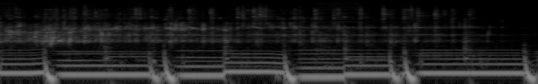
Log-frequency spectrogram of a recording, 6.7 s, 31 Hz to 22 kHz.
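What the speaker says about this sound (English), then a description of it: "We're gonna fill our mixing glass with ice and stir it for about 60 revolutions or 30 seconds." Ice clinks and rattles steadily as it is stirred in a mixing glass for a rum Manhattan cocktail, with soft, rapid glassy ticks over a low continuous hum and no talking.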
